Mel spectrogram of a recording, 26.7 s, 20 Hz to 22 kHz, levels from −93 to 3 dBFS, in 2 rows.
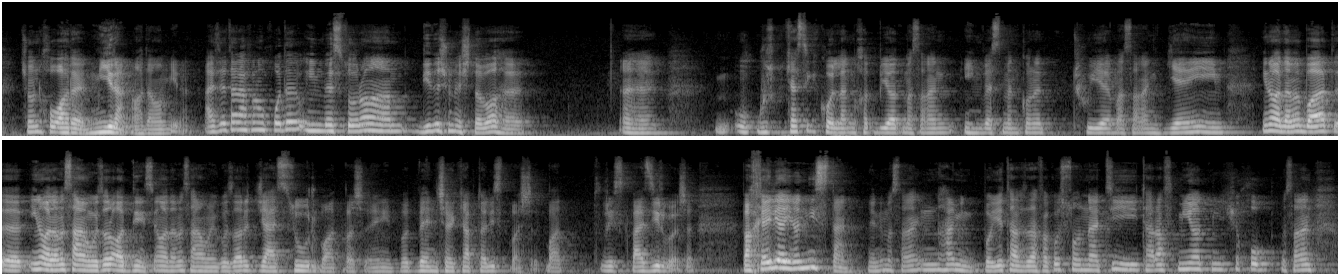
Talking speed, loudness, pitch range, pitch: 155 wpm, -26 LUFS, 130-160 Hz, 140 Hz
